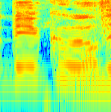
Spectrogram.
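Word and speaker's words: Baeckeoffe: Le Bekoff, j'ai tout bon, c'est comme ça qu'on dit ? – C'est pas mal du tout, le Bekoff.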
